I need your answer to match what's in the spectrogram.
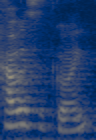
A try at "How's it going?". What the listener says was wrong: No, how's. You're trying to put the is there. How's it going? Enlazarlo directamente al it.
